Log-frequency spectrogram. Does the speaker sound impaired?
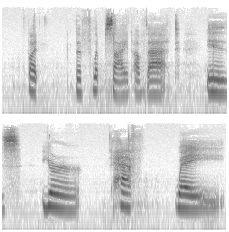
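Yes: aphasia; onset about 6 years ago.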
